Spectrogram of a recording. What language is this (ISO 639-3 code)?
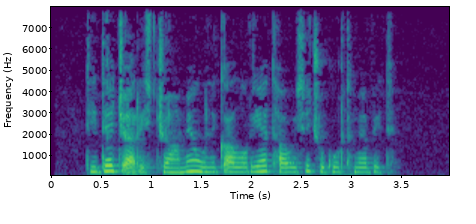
kat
